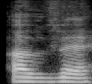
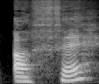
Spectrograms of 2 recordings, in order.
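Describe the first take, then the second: First: The consonant is a voiced V sound. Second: The consonant is a voiceless F sound. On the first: The speaker calls it right. "the F sounds more like a V" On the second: The speaker calls it wrong. "it's going to not be a fe"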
